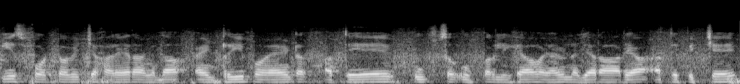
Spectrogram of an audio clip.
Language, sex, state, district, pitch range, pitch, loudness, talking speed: Punjabi, male, Punjab, Fazilka, 110-120 Hz, 115 Hz, -13 LUFS, 155 wpm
